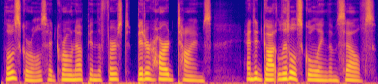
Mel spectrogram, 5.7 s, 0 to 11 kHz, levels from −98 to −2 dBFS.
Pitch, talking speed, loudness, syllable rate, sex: 185 Hz, 180 wpm, -16 LUFS, 4.8 syllables/s, female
